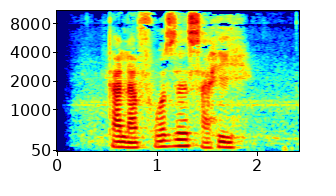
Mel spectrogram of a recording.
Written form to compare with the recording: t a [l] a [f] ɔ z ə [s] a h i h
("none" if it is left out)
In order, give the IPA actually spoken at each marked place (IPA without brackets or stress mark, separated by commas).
l, f, s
